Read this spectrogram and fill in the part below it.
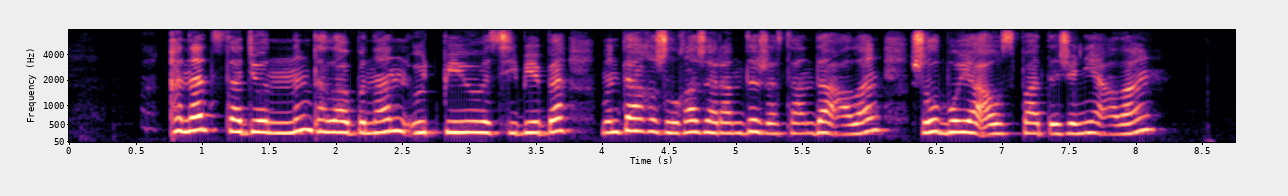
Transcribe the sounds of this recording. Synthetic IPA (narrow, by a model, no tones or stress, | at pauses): qʰɑnɑt̪st̪ad̪ʲijo̞nənəɴt̪ʰɑlˠɑbənɑnwɵt̪̚pe̞wɪse̞be̞bɪmʊnt̪ɑʁəʒəlˠʁɑʒɑɾɑmd̪əʒɑsɑnd̪əɑlˠɑɴʒ̥əlˠbo̞jɑɑwəspɑd̪əʒæne̞ɑlˠɑɴ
